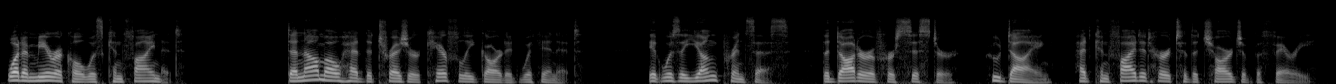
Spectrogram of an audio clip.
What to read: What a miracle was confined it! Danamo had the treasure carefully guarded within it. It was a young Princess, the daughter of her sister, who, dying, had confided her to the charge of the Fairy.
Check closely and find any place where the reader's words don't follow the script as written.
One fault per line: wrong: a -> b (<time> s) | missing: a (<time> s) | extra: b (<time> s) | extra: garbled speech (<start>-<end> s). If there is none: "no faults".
no faults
